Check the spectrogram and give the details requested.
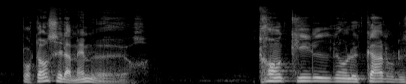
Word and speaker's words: heure: Le U dans l'heure ne s'entend pas étant noyé dans le. Heure, c'est E deux fois, au commencement puis à la fin.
